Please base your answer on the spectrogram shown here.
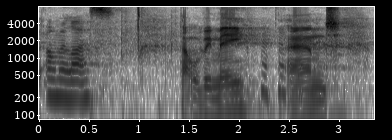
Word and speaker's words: Omelas: Can I correct pronunciation? Of course you can. I think it's Omelas.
